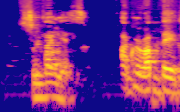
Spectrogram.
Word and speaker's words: Suva: I think that's how it's pronounced. Suva.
